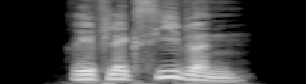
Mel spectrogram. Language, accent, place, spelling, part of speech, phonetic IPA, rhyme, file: German, Germany, Berlin, reflexiven, adjective, [ʁeflɛˈksiːvn̩], -iːvn̩, De-reflexiven.ogg
- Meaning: inflection of reflexiv: 1. strong genitive masculine/neuter singular 2. weak/mixed genitive/dative all-gender singular 3. strong/weak/mixed accusative masculine singular 4. strong dative plural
